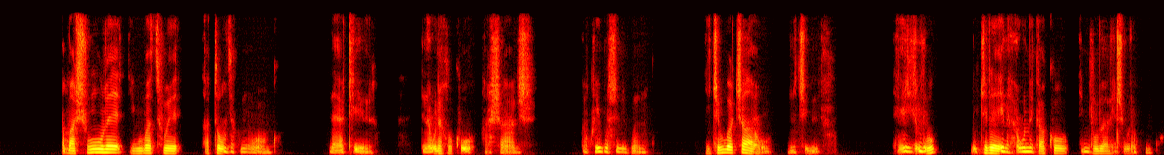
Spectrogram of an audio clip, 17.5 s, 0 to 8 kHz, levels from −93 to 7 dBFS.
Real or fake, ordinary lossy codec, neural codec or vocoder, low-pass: fake; MP3, 64 kbps; autoencoder, 22.05 kHz, a latent of 192 numbers a frame, VITS, trained on one speaker; 7.2 kHz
